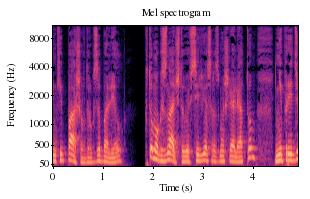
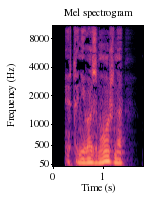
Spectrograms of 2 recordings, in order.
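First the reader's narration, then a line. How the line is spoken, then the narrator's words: Muttering. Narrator (Russian): бормотал он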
